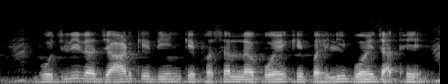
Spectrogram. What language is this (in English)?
Chhattisgarhi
